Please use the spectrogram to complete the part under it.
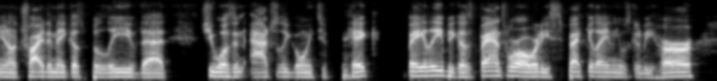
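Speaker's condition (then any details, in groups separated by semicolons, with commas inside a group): No condition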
